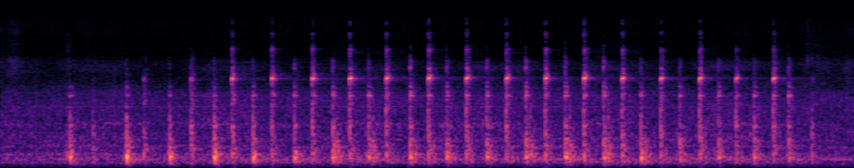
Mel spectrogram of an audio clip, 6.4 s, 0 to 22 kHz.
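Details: 2005 Mazda with a worn wheel bearing so loose the rotor rubs on the spindle frame: sharp metallic clacks, about three a second, quickening as the wheel turns.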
